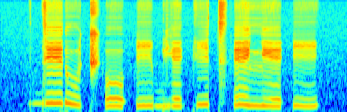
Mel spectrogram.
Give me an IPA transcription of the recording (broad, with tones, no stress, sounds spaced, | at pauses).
d e˥ ɾ u˨˩˦ t͡ʃʼ o˨ ʔ i˨ b j e˨ k i˥ t͡sʼ e˥˧ lʲ e˨˩˦ ʔ i˨˩˦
